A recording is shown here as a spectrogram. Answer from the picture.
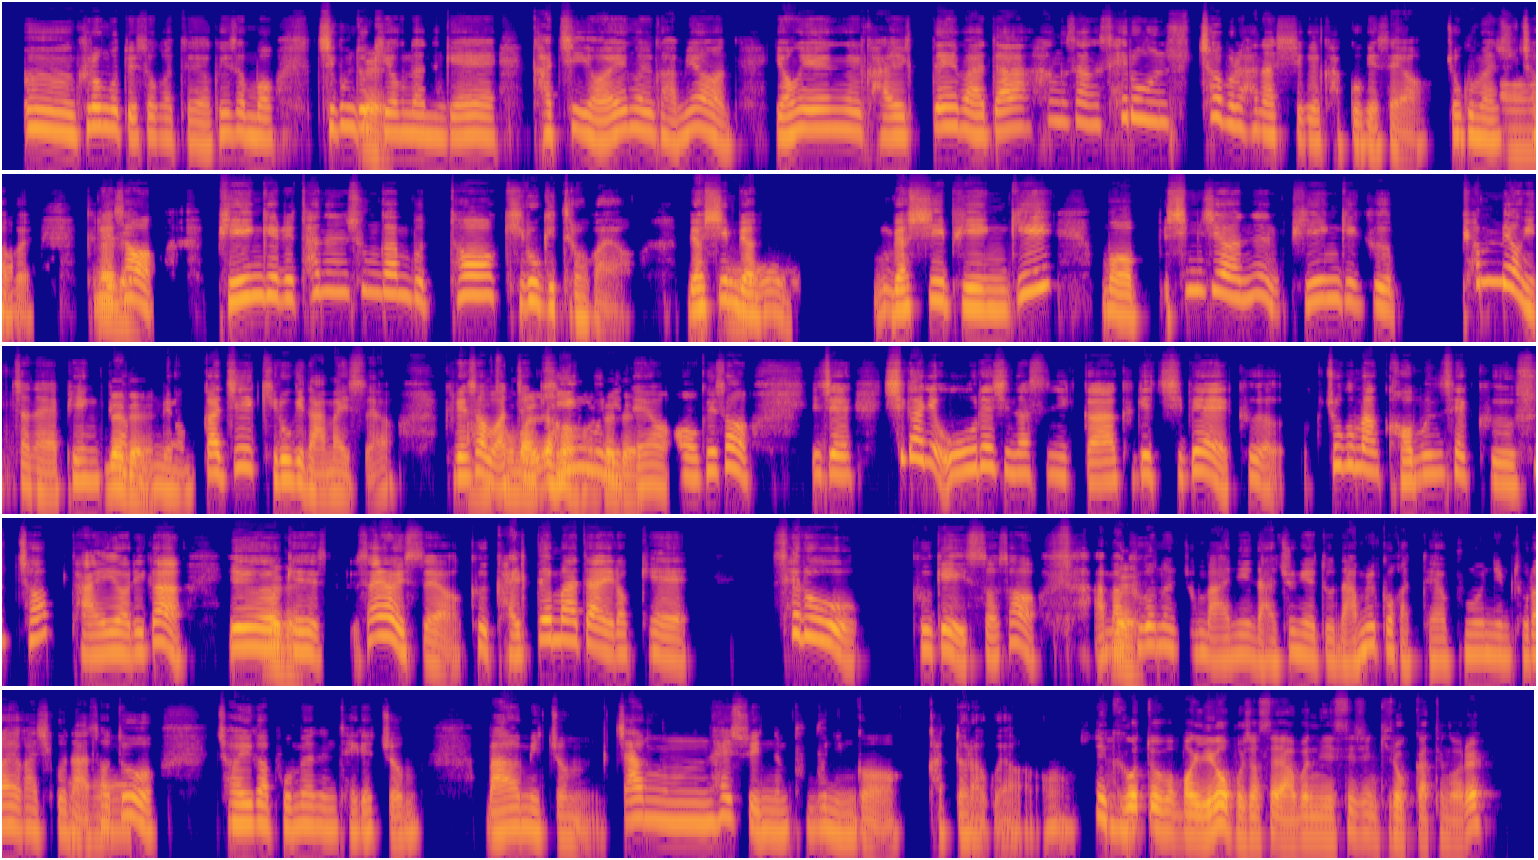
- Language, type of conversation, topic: Korean, podcast, 집안에서 대대로 이어져 내려오는 전통에는 어떤 것들이 있나요?
- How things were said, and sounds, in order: laughing while speaking: "정말요?"; tapping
